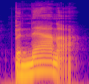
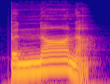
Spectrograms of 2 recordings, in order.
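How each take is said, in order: First: It is said in an American accent. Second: It is said in a British accent. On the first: "in the American accent where we would say banana" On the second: "in the British accent, it'd be banana, ah, with opening your mouth nice and wide"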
